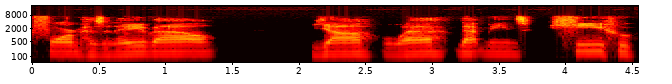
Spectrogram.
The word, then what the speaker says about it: Yah: in the Hebrew Bible you have a short form of the Divine name just the first syllable YH and it's always with an a vow yah always so yah we instead of Y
